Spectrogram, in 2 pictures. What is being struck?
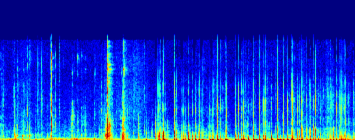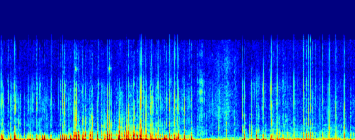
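Embossed faux leather clutch.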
